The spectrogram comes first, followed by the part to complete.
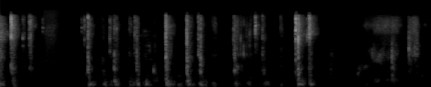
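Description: Typing a short search query on a computer keyboard: a quick, uneven run of keystrokes with a brief pause about half a second in, stopping a little after three seconds.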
